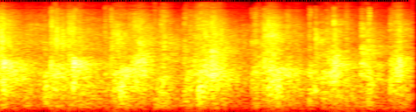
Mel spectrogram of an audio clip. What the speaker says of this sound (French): Est-ce qu'on peut applaudir Madame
